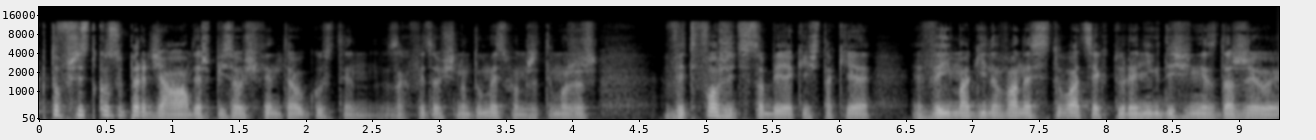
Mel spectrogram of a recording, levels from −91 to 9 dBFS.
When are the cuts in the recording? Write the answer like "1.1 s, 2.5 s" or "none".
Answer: 1.1 s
